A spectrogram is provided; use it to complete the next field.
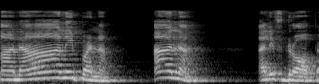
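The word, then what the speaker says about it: أنا: आना, ये अलिफ साइलेंट है क्योंकि अलिफ के ऊपर आपको सिफर नजर आ रहा है।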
